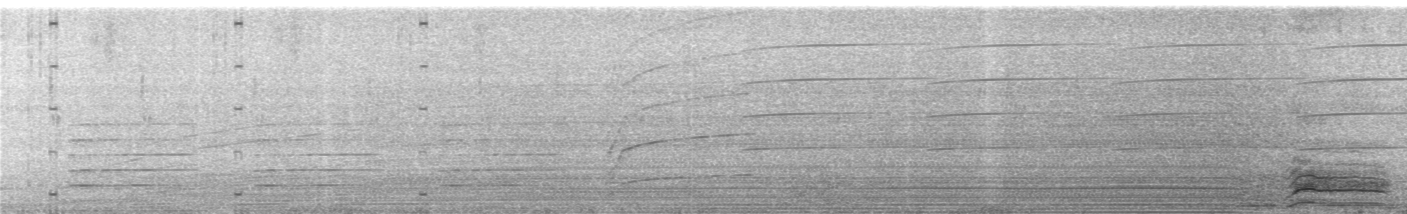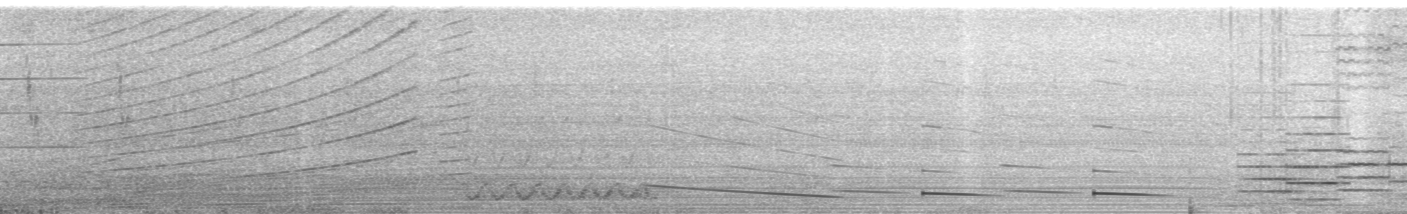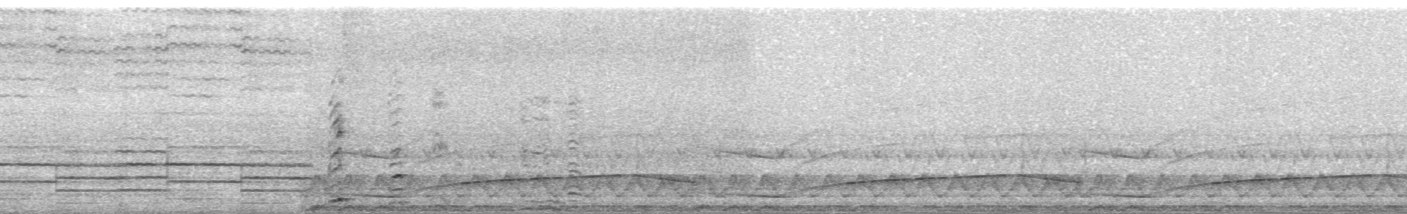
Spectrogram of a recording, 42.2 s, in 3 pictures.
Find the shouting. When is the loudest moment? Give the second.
13 s.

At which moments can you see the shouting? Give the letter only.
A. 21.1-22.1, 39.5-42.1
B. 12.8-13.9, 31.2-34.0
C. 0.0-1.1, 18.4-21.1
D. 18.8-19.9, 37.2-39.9
B.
